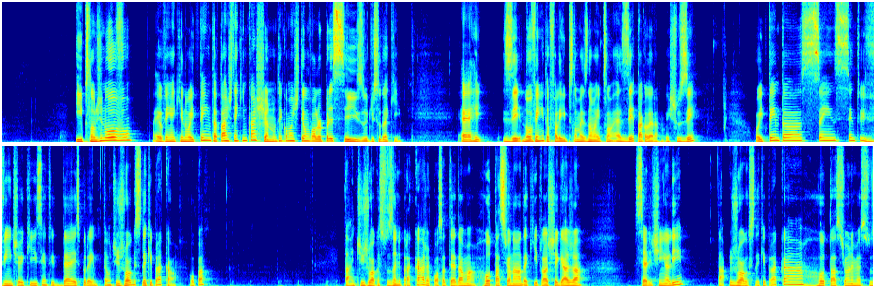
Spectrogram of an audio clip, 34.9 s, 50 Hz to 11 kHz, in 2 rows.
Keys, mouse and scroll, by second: 0.6 i, 1.7 i, 3.2-5.0 drag, 6.9-9.0 drag, 9.1 r, 11.3 i, 14.3-16.2 drag, 19.6-21.2 drag, 21.2 middle click, 21.4 click, 21.6 KP_7, 24.4-26.7 drag, 26.0 r, 27.8 g, 30.0 g, 30.0 i, 32.6-34.7 drag, 34.1 r.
